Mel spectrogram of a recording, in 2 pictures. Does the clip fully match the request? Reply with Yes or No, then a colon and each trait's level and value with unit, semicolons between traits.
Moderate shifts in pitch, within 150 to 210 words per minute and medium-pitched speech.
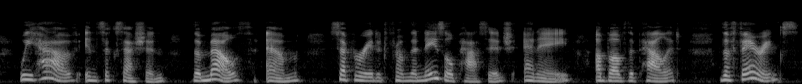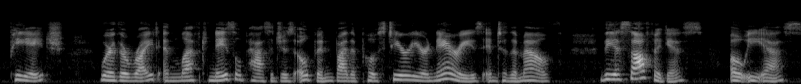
No: average, 4.3 semitones; average, 140 wpm; medium, 170 Hz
